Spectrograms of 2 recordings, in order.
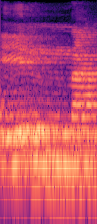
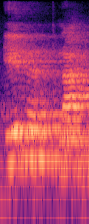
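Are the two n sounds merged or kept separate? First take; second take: merged; separate. First: The two sounds merge into one doubled n. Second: The two syllables are said apart, unmerged.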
